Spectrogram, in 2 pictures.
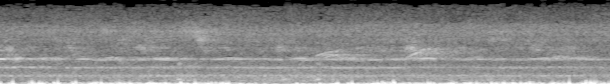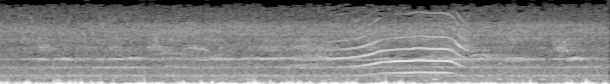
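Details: Young grey-faced buzzard persistently calling toward an adult that later chased it off. One short, ringing whistled call with a quick upward slur and slight fall comes near the end, against constant low-pitched wind noise.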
